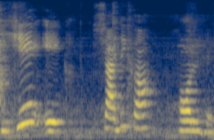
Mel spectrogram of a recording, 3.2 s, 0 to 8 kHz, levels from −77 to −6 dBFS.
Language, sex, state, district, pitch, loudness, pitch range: Hindi, female, Madhya Pradesh, Dhar, 210 Hz, -18 LUFS, 200-265 Hz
